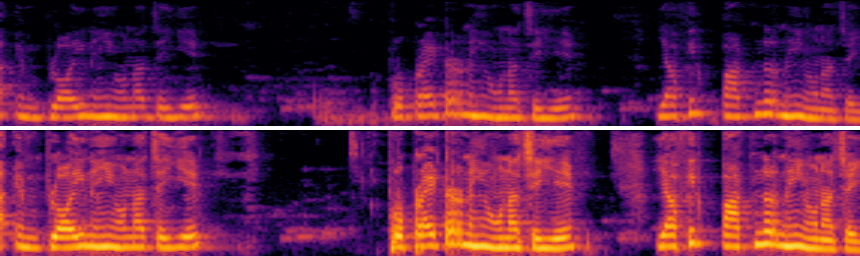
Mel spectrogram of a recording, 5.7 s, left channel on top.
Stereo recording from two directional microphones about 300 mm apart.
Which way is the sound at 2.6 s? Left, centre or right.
Right.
